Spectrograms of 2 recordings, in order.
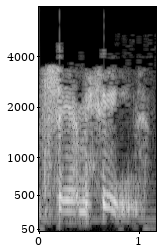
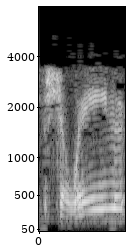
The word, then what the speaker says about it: Samhain: And last night, they were talking about a ancient festival named, I believe Dale pronounced it, Samhain. – Mm-hmm. – And a caller called up and corrected him and said it was pronounced Shawane or something like that.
